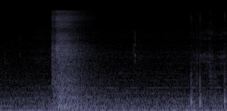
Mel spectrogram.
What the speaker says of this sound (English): Gonna go in the door.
